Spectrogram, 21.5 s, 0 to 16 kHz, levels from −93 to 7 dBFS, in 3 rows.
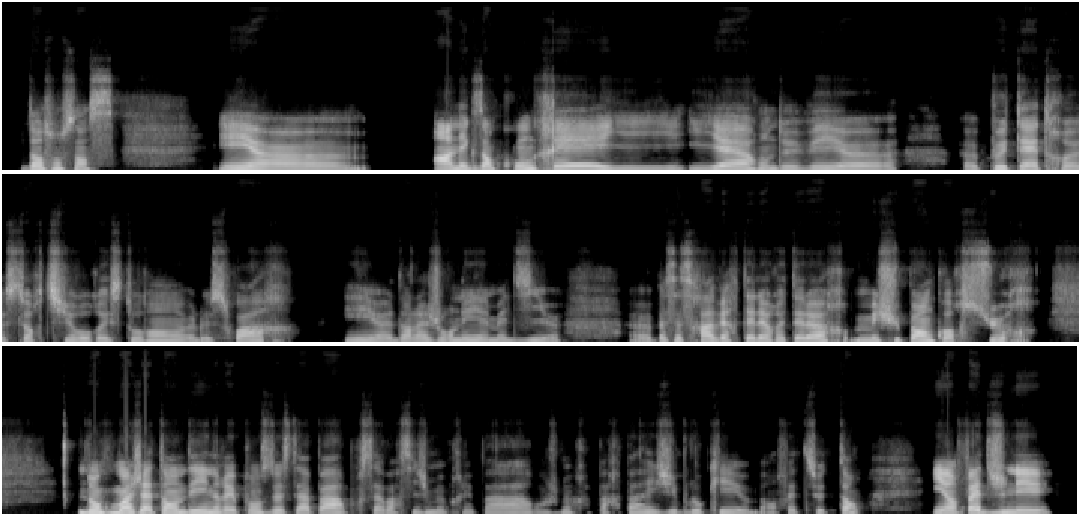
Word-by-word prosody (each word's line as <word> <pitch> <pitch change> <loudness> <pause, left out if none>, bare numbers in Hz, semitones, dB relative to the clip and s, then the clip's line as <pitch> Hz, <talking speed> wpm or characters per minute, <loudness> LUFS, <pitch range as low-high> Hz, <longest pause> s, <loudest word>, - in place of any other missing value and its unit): dans 195 0 +3
son 195 - -1
sens 170 -2 -3 0.7
et 180 +2 +3
hem, 155 +1 +1 0.5
un 175 0 +8
exemple 175 -1 +1
concret, 250 +7 +3
hi 160 -3 -8
hier 185 +4 +3
on 170 - -5
devait, 165 +2 -5
heu 145 -1 -3 0.5
heu, - - -8
peut-être 195 -4 0
sortir 175 +2 -2
au 160 - -4
restaurant, 170 +1 -6
heu, 140 - -10
le - - -11
soir 210 - -4 0.3
et 160 0 -6
heu, 140 -1 -7
dans 150 +1 -5
la 150 - -4
journée, 160 +3 -5
elle 165 -3 -6
m'a 145 -2 -8
dit, 155 +4 -8
heu - - -12 0.5
heu: - - -9
«Bah, 170 - -4
ça 180 - -4
sera 180 +1 +1
vers 175 -1 -2
telle 175 0 0
heure 175 -1 -1
et 165 - -6
telle 170 +2 +1
heure, 235 +4 +1
mais 165 +1 -4
je - - +1
suis 195 - -2
pas 200 - +3
encore 175 -4 0
sûre». 385 - -4 0.8
Donc 210 +1 +6
moi 250 +3 +8
j'attendais 200 -3 +4
une 205 -2 +3
réponse 180 -1 -2
de 175 - -3
sa 165 -1 -3
part, 200 0 +1
pour - - -12
savoir 170 +1 -8
si 180 - -10
je 165 - -9
me 150 - -10
prépare 160 +2 -10
ou 150 - -18
je - - -21
me 155 - -10
prépare - - -18
pas 265 - -7
et 180 - -6
j'ai 150 0 -4
bloqué, 155 +3 -7
heu, - - -12
bah - - -16
en - - -15
fait 170 -1 -13
ce 150 - -5
temps, 225 - -3 0.5
et 170 0 +8
en 165 - +6
fait 245 +7 +5
je 200 - +2
n'ai 160 -2 +5
170 Hz, 220 wpm, -21 LUFS, 160-195 Hz, 0.8 s, un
